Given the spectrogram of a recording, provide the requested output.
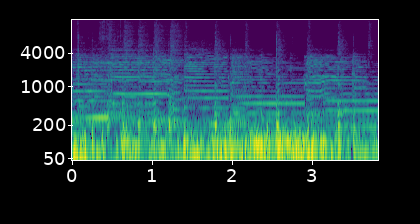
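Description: Strummed electric guitar music with a steady rock beat fills the whole stretch, and no animal voices come through.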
